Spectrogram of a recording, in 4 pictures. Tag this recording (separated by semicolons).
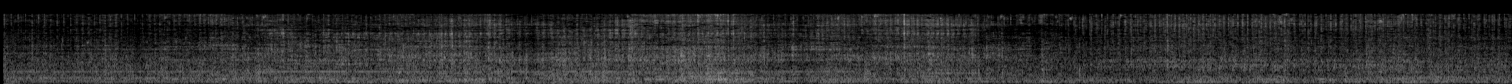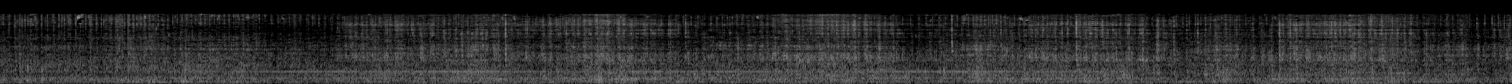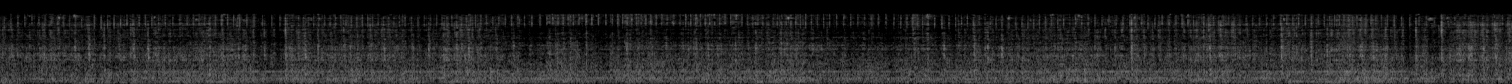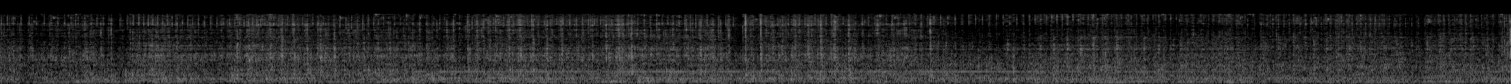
bicycle; chain; clanking; engine; gear; grate; grind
